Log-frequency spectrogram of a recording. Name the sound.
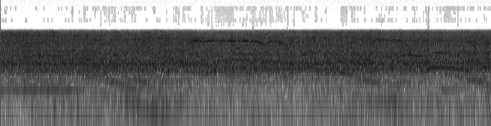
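stadium crowd cheering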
